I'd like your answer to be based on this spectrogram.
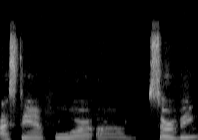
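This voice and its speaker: A woman's voice over a quiet background. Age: 50s. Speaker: life coach; podcast guest, life coach. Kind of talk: casual interview. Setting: video call. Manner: animated. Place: home room. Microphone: video call.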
